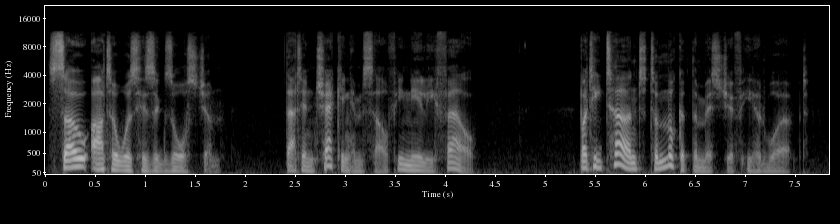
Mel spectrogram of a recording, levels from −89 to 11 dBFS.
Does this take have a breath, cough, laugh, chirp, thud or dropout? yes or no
no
